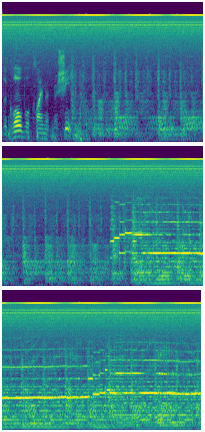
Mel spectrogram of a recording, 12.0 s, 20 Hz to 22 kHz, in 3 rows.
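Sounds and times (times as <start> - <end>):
background music repeating notes: 1.4 - 12.0.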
